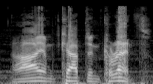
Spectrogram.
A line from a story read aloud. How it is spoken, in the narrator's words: replying in a curt voice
